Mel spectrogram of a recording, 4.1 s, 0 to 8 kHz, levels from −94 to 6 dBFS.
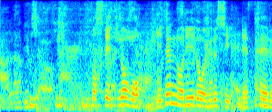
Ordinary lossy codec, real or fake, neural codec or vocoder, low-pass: none; fake; codec, 16 kHz, 4 kbps, X-Codec, WavLM features, trained on Multilingual LibriSpeech; none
